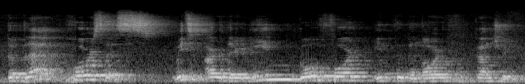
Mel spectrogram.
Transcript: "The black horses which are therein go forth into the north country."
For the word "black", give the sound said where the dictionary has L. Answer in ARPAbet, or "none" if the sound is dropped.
L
